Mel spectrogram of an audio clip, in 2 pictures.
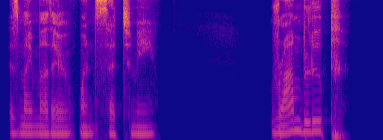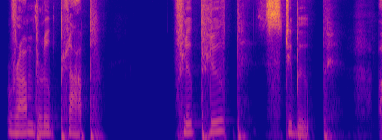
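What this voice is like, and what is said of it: Mock Vulcan speech as Spock. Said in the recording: “translate that into Vulcan for us ... my perfect accents ... Spock”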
